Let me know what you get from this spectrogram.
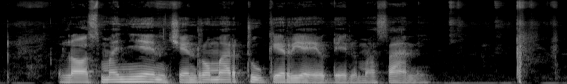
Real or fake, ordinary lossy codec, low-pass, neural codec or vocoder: real; none; none; none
